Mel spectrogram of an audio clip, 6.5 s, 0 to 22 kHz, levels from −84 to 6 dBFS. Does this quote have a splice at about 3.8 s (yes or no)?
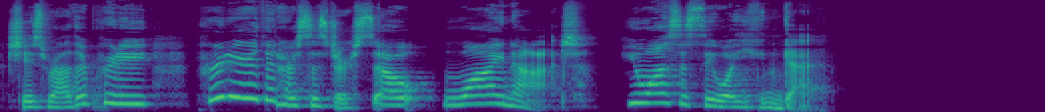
yes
